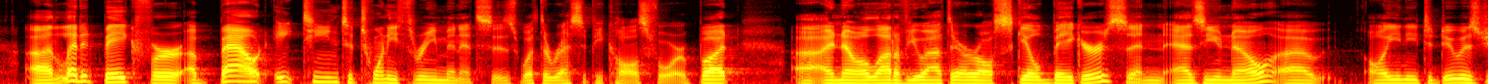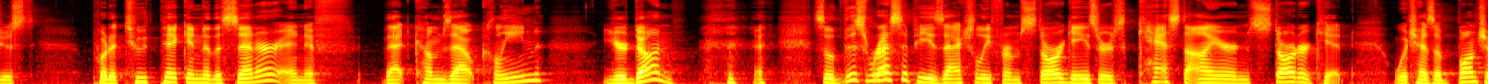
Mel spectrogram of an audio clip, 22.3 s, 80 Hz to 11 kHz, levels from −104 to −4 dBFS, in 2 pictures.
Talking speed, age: 190 wpm, 30-49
